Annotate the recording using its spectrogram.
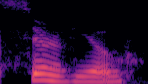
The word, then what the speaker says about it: Servio: At the moment you're at not sure if I pronounced that correct because I think it's a French company, Adversio. Mm-hmm. – It's at Servio.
